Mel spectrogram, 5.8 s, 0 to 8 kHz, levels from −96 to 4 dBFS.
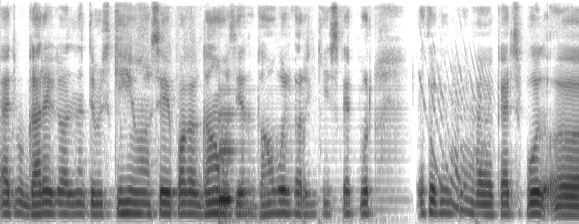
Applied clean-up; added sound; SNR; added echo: neural mask model DeepFilterNet 3.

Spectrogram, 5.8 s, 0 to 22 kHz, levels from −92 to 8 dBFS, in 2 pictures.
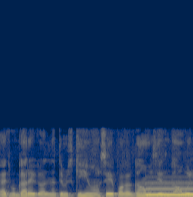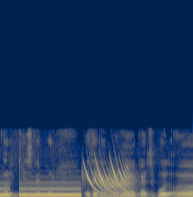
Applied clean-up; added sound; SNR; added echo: none; Keyboard (musical); -4 dB; none.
